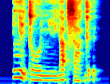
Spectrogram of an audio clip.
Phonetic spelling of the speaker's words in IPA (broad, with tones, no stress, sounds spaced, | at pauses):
l ḭ˦˨ t o˨ ʊ̯ ɲ i˨ j ä˦ ʔ s ä˨ ɡ ɪ˦ ʔ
